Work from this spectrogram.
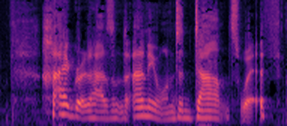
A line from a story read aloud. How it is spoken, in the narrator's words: Kingsley chuckled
